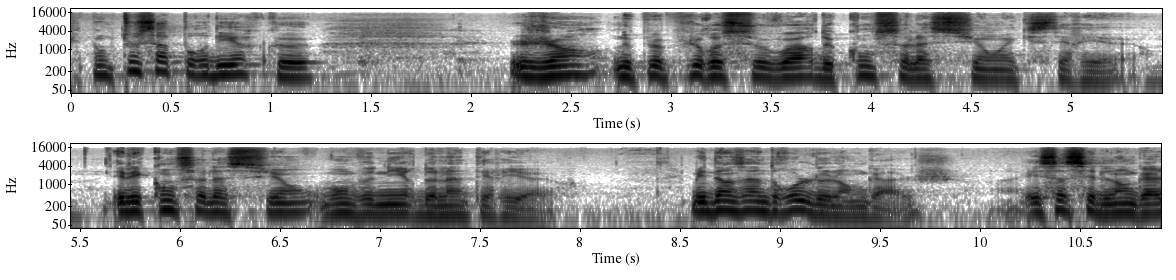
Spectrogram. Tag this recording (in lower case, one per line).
speech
